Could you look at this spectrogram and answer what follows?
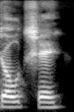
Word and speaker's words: Dolce: I'm Dolce, pronounced dolce like sweet softness whispered in French.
